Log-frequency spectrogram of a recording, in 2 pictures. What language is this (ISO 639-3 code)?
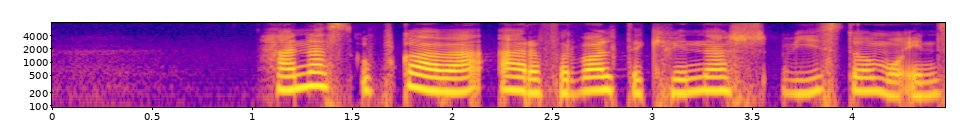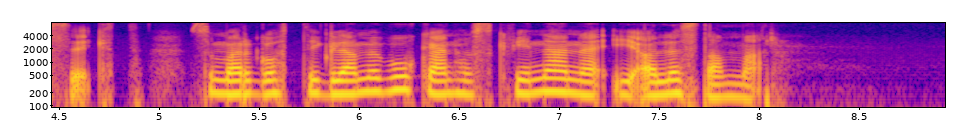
nor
